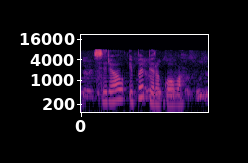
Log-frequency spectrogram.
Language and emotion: Russian, neutral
